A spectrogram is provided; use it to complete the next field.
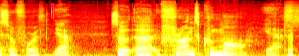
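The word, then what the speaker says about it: Franz Cumont: licensing rights right so forth yeah so uh franz kumar yes did i pronounce that correctly yes yeah frenchman yes what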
